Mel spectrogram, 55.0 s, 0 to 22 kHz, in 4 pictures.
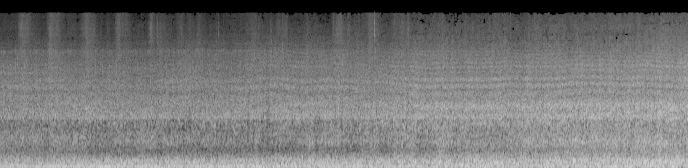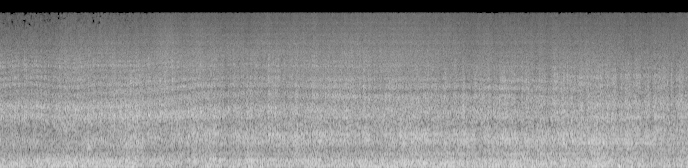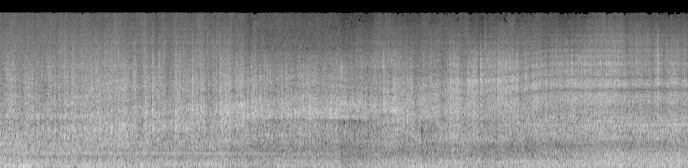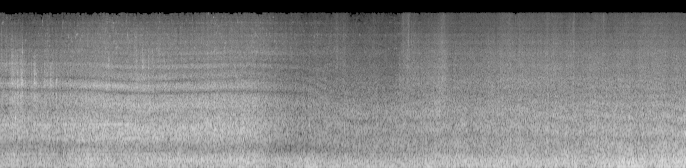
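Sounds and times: combine harvester running: 0.0 - 55.0.

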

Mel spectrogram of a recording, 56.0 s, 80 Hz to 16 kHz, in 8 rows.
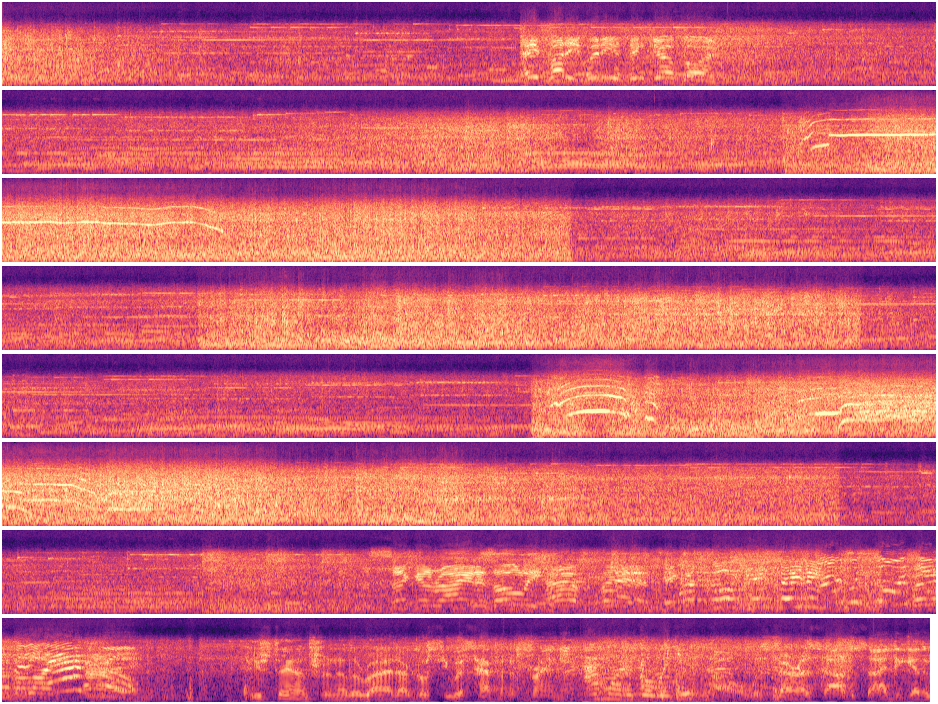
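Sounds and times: roller coaster rumbling on wooden track: 0.0 - 3.2, 8.2 - 56.0
riders screaming: 12.9 - 15.9, 32.0 - 37.3.

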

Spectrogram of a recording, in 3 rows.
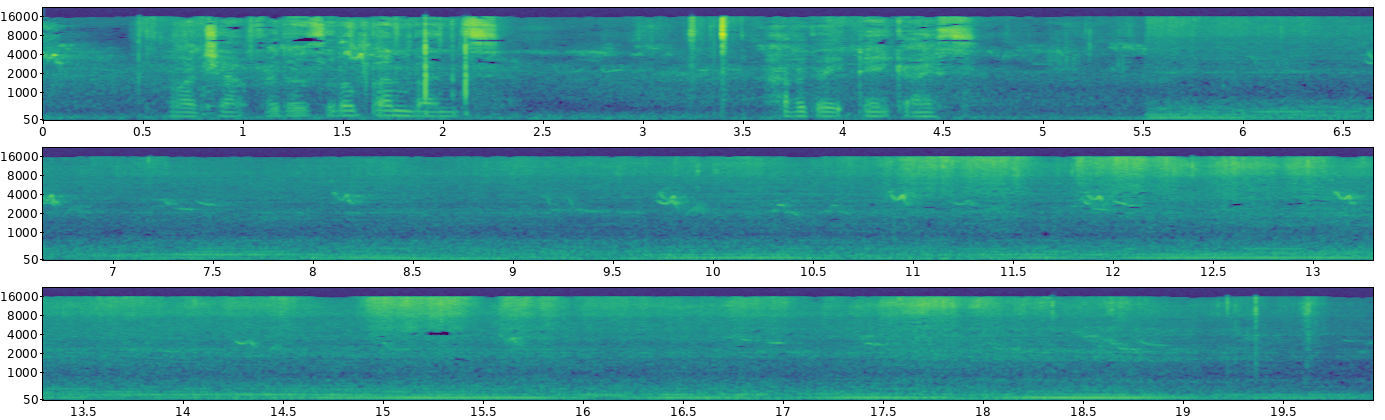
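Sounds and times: bird chirps: 2.3 - 19.9
motor humming: 5.5 - 19.9.

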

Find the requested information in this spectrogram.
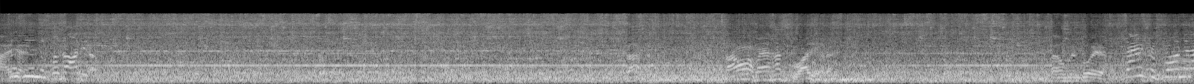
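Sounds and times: dough machine running with whine: 0.0 - 11.9.

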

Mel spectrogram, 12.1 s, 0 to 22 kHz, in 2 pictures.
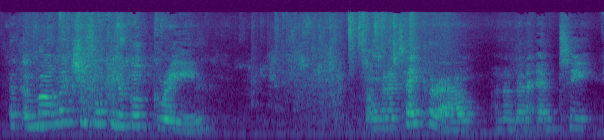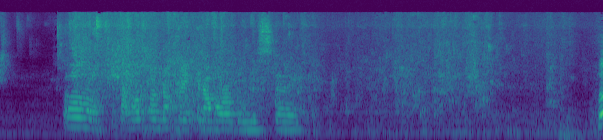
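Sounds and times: water sloshing and dripping in bucket: 0.2 - 4.4, 6.0 - 12.0.

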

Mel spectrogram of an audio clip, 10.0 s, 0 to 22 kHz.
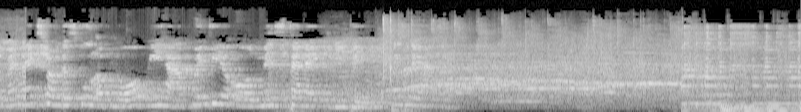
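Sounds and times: audience applauding: 4.8 - 9.4
music with bass beat and guitar: 8.6 - 10.0.

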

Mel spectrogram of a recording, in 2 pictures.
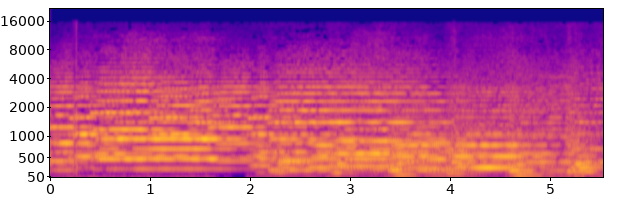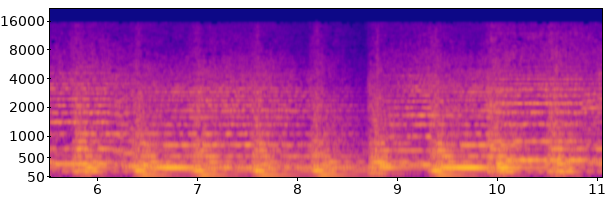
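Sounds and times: brass playing sustained chords: 0.0 - 11.0.

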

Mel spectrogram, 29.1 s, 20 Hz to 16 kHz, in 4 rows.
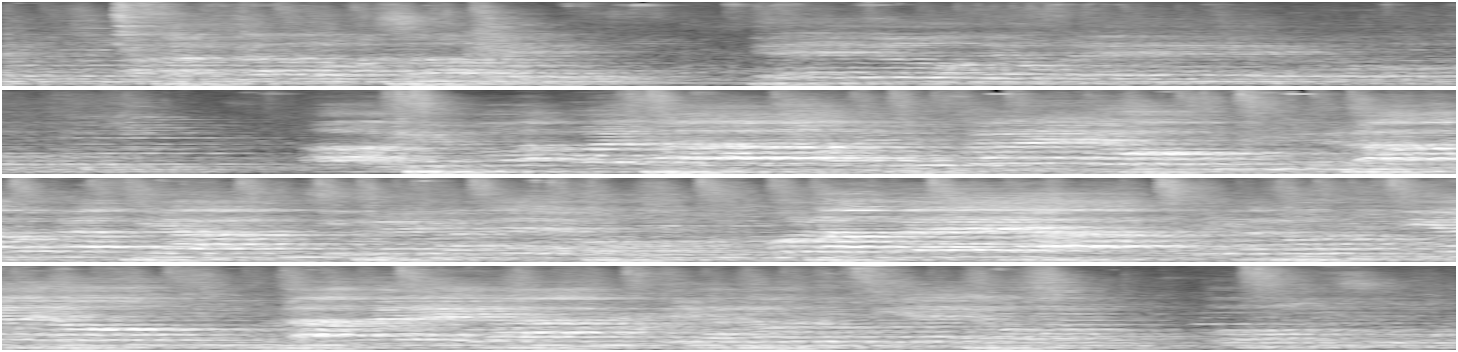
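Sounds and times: choir singing a hymn: 0.0 - 29.0.

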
